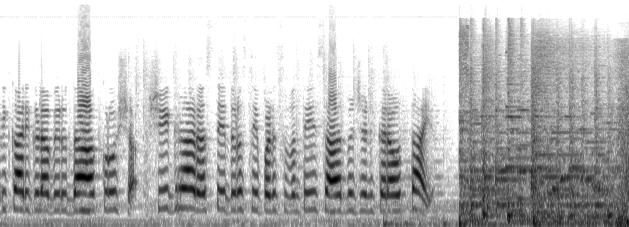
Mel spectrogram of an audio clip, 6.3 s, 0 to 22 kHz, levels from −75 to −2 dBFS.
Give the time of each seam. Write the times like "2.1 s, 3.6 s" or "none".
4.5 s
